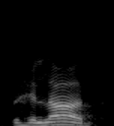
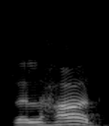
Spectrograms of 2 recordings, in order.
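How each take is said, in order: First: The h sound comes before the l sound. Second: The l sound comes before the h sound. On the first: The speaker calls it right. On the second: The speaker calls it wrong.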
